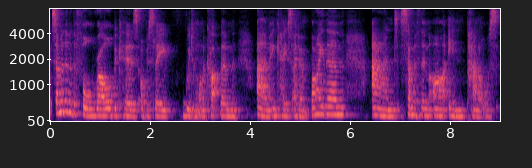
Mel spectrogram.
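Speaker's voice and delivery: ordinary talk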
